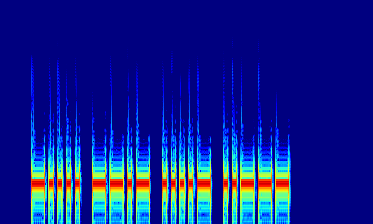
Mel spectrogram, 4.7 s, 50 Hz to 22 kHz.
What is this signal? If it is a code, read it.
Morse code, heard as a keyed tone, about 22 wpm, 700 Hz. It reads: 6Q42
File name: practice / 22wpm / Four Letter-Number Combinations - 22wpm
